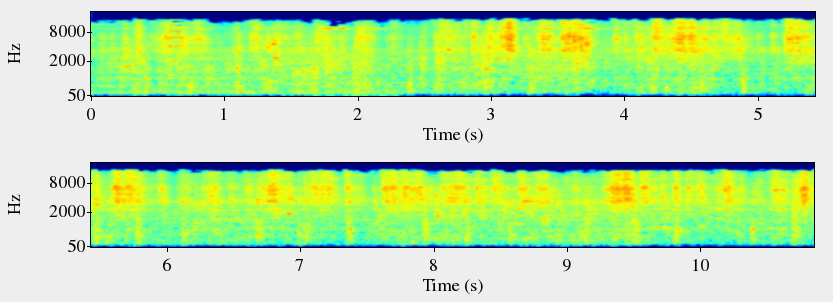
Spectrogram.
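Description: Hawaiian Railway heritage train running along the track, heard from on board: a steady rumble and rattle of the cars with many short knocks of the wheels over the rails.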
